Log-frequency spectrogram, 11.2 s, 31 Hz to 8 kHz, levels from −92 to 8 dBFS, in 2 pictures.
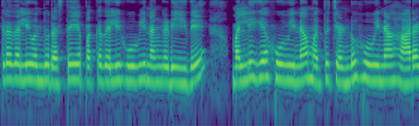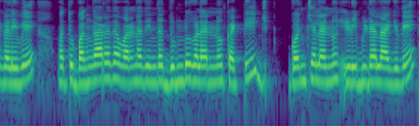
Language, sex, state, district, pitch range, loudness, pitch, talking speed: Kannada, female, Karnataka, Chamarajanagar, 215-240 Hz, -16 LUFS, 225 Hz, 120 wpm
